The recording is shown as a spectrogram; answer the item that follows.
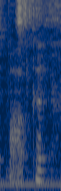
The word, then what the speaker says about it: babka: baba shape a bobka I'm actually saying it wrong it's bobka so here we go you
